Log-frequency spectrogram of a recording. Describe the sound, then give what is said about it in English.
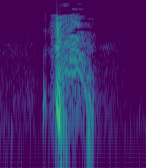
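A single sharp sneeze bursts out, loud and abrupt, with a quick intake before and a breathy trailing release lasting about half a second. “Bless you, my brother.”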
